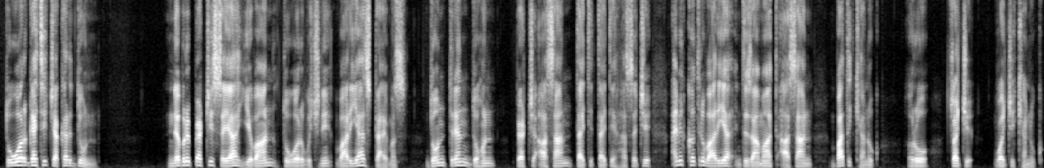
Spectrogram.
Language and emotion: Kashmiri, neutral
